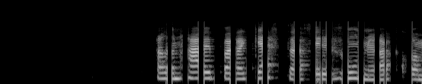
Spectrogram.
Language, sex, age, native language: Icelandic, female, 12, Icelandic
